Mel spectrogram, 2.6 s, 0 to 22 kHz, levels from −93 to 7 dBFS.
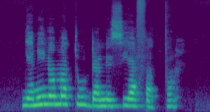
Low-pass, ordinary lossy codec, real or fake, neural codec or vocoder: none; none; fake; codec, 44.1 kHz, 3.4 kbps, Pupu-Codec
